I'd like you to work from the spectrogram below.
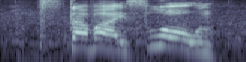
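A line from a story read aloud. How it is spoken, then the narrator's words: Yelled. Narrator (Russian): заорала я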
